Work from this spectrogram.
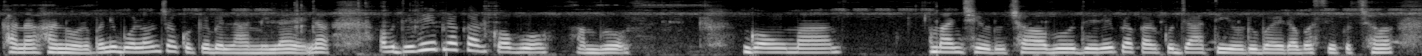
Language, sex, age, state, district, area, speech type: Nepali, female, 18-30, West Bengal, Kalimpong, rural, spontaneous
